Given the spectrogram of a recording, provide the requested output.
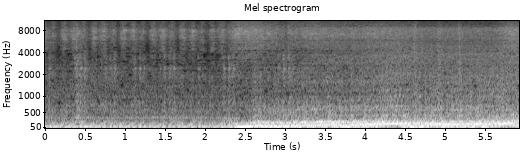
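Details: Chevrolet C10 small-block V8 after upgrading the alternator from original 45 amp to 160 amp 10SI with air pumps on: fires after about two seconds, then steady, even idle with no knocks or misses; healthy.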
